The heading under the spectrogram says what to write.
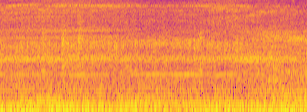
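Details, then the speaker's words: Hyundai Sonata idling, shaking, burning and sulfur smell, catalytic converter shot: steady hiss from sulfated battery bubbling hard while gassing. "that means that the battery shot it's sulfated it's bubbling like mad so it needs a battery too"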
